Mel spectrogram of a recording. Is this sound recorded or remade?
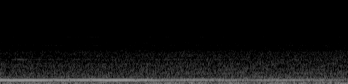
remade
